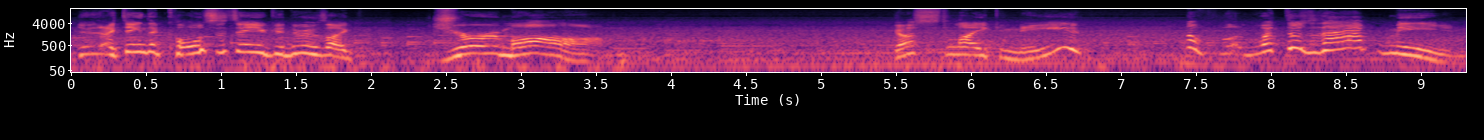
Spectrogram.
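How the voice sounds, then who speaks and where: Joking, animated live game streamer. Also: medium pitch, a little slow, music in the background. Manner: joking, talks to chat, swears casually. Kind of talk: casual live gaming commentary.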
